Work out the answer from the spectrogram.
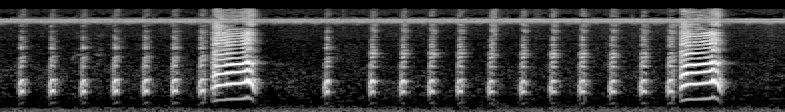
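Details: Hens' egg song after laying: a run of regular clucks about four per second, each series ending in a loud rising-falling squawk, the pattern heard twice over a constant high-pitched whine.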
